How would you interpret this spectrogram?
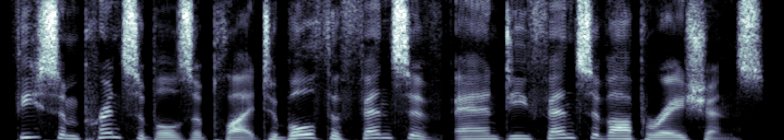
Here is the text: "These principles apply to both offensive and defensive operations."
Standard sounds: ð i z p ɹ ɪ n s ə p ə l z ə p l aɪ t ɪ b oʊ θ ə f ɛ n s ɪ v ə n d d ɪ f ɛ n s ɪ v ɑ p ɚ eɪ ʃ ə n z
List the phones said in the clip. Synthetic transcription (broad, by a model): ð i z p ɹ ɪ n s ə p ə l z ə p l aɪ t ɪ b oʊ θ ə f ɛ n s ɪ v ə n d d ɪ f ɛ n s ɪ v ɑ p ɚ eɪ ʃ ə n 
